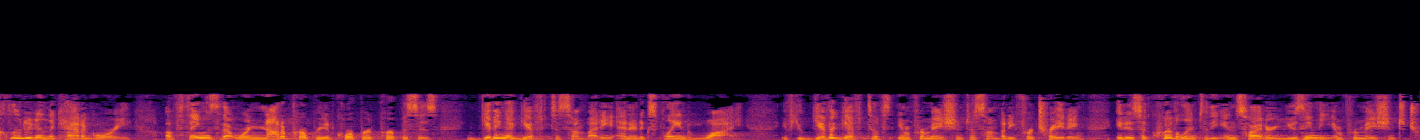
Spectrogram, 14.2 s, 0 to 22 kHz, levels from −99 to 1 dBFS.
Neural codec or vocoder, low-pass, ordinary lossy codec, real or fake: none; 7.2 kHz; MP3, 48 kbps; real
